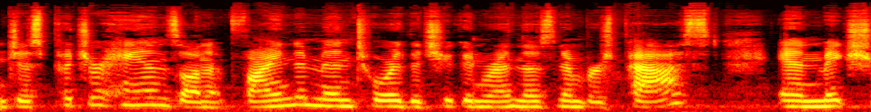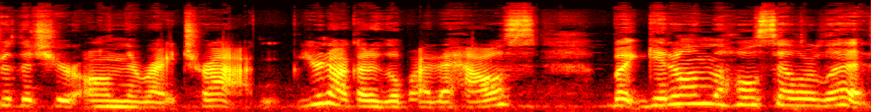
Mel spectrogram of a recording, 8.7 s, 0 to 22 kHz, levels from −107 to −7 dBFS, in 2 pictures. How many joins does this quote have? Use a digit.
2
